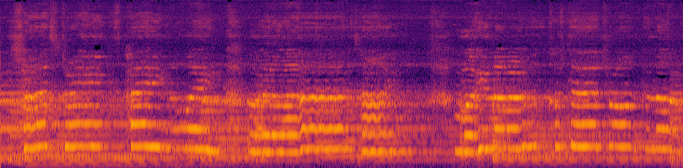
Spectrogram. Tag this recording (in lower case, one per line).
music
